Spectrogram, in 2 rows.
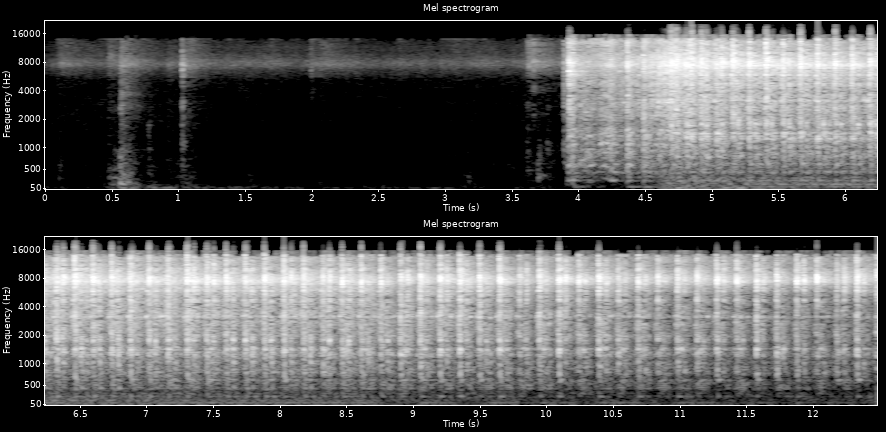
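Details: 2001 VW Jetta VR6: cranks, catches and runs with a steady knock about three times a second from inside the motor, not the shifter rod; owner suspects bent valve or piston, crankshaft sensor code shown, unconfirmed.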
